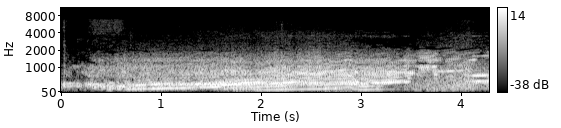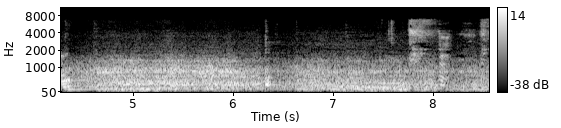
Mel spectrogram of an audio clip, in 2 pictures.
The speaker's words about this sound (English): Yeah, this is not a slow car, the Mercedes AMG GT R. It is 577 horsepower, 4-liter V8 that just doesn't take much to open up and get you into trouble with the speed limit authority of the local area.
